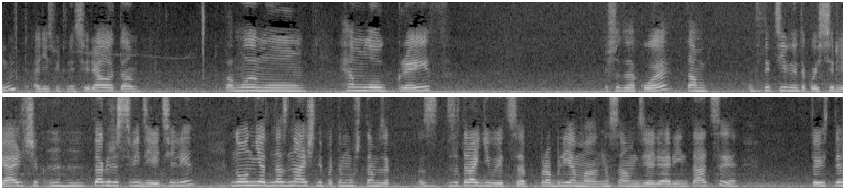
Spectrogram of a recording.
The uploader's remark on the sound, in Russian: Записанный совсем не на диване, а в солнечном парке! Звук стал более приятным, надеюсь перепады громкости больше не будут так резать уши.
